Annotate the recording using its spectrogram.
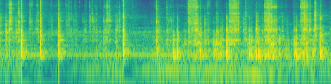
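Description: Ratchet socket wrench clicking in short irregular runs as it undoes the screws holding a lawnmower's recoil starter housing.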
